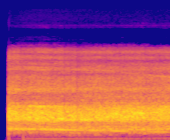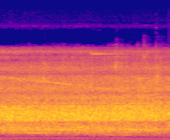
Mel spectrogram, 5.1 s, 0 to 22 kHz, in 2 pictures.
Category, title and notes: Sound effects > Vehicles
tram stopping3
Sound of a a tram slowing down at tram stop in Hervanta in December. Captured with the built-in microphone of the OnePlus Nord 4.
tram, track, traffic, field-recording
